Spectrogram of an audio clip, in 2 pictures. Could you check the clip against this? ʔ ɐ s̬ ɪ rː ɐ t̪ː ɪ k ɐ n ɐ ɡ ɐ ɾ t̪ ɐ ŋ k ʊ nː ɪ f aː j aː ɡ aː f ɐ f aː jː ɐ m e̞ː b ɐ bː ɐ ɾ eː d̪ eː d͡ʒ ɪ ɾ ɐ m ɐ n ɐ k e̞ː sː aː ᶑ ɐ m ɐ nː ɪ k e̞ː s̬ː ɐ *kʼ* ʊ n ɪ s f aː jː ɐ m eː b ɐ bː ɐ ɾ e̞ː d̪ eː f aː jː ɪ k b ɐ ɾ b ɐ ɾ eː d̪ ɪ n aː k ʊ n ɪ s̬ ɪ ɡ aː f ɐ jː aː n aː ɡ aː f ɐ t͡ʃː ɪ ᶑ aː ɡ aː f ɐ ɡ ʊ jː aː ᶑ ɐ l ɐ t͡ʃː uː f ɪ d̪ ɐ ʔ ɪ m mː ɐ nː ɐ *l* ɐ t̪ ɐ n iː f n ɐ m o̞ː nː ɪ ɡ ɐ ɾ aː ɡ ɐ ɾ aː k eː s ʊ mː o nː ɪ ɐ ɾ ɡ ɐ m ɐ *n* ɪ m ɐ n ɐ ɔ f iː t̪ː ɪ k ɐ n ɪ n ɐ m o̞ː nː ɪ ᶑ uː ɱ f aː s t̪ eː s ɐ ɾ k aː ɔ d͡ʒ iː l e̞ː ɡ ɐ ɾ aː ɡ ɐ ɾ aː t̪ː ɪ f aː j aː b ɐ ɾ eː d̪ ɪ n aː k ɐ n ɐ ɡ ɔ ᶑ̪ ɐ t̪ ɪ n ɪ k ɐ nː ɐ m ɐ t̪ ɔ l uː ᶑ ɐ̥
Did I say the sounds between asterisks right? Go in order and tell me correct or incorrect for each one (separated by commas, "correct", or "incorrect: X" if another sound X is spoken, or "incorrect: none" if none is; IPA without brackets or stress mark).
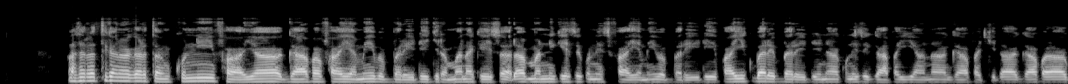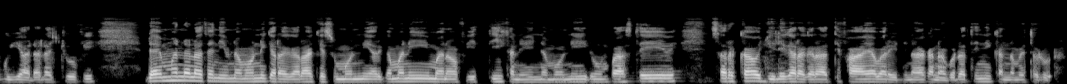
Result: incorrect: k, correct, correct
